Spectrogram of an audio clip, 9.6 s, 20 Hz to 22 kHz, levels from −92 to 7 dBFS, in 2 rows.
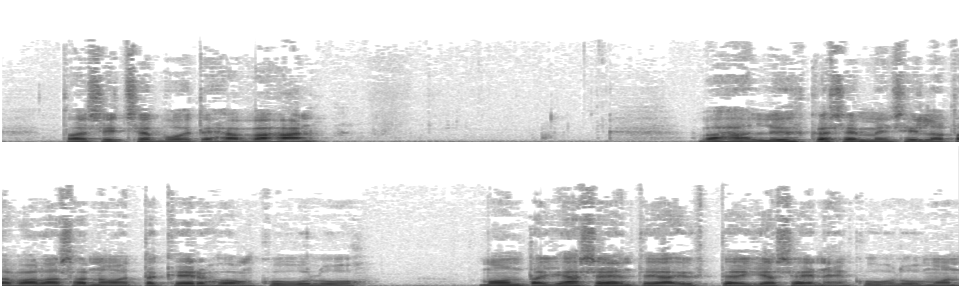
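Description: No technical faults occur at any point in the clip.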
